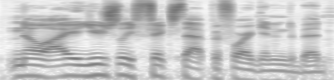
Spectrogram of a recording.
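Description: A young man co-hosting a podcast, telling stories in a relaxed, joking way. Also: mid-range voice, fast talker, slight background noise. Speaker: podcast co-host. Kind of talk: casual chat.

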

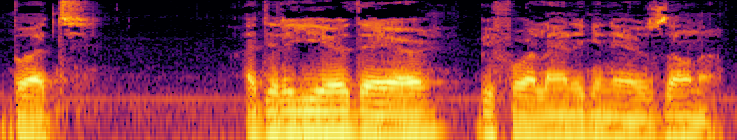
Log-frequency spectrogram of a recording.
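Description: This Michigan man, middle-aged and a guest storyteller and performing artist, casually reminisces about his own life in a reflective, conversational way. He speaks with an extremely low, darkish voice, flat in delivery and unhurried.

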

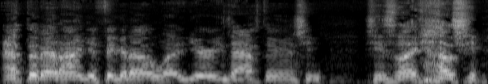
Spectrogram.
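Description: A man's voice: medium pitch, flat delivery, normal speed, fairly bright tone. A man co-hosting a podcast, recapping an anime episode in casual chat and laughing as he retells scenes. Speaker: podcast co-host.

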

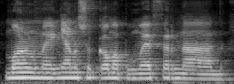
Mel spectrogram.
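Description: A man's voice: mid-range voice, little pitch movement, echoey room. A young man telling a story in a slangy, rambling way on a casual podcast.

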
